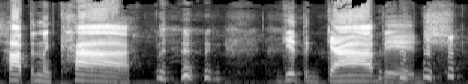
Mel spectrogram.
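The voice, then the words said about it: Weak put-on Boston accent. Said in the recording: “that accent ... The Boston accent ... I'm not very good at accents.”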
